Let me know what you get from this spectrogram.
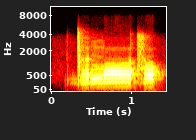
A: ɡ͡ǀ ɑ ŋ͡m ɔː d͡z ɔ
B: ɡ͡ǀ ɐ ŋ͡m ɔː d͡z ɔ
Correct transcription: B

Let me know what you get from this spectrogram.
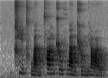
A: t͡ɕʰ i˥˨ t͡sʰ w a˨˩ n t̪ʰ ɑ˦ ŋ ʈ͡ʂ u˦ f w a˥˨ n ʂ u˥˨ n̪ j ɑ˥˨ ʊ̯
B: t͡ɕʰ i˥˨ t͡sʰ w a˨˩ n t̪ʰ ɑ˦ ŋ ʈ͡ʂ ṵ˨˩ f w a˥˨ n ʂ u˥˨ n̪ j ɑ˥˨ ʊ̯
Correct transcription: A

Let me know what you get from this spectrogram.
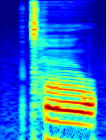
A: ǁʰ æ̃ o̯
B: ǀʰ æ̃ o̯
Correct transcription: B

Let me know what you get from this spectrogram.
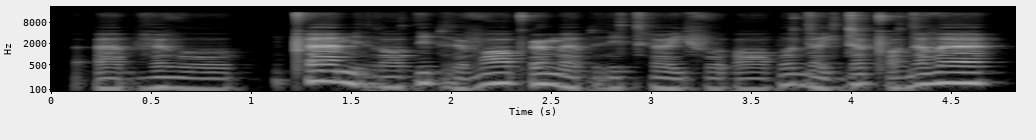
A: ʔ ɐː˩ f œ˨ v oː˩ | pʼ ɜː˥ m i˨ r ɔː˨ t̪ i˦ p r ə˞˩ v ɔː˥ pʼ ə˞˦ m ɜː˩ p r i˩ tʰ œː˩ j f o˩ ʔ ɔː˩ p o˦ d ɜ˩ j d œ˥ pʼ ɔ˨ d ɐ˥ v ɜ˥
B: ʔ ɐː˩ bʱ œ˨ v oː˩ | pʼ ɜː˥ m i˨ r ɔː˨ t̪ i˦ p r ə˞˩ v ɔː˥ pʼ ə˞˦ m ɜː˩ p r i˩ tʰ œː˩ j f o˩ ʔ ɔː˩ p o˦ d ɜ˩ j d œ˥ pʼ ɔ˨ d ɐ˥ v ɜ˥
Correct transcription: B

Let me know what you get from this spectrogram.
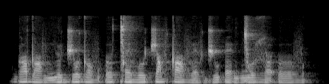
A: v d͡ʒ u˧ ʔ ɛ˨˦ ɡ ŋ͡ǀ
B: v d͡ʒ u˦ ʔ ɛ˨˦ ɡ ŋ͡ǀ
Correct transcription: B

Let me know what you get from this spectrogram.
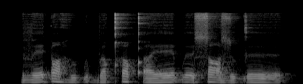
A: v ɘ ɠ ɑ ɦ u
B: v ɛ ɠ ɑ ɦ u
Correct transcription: B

